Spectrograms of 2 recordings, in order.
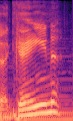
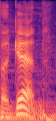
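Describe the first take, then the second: First: It is said the Canadian way, rhyming with pain. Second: It is said the non-Canadian way, not rhyming with pain. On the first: "You guys taught me how to say" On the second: "instead of"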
